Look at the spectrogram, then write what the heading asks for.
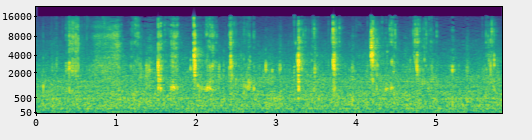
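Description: Crisp crunching as a battered, deep-fried shrimp is bitten and chewed: a string of short, sharp crackles at about two a second.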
